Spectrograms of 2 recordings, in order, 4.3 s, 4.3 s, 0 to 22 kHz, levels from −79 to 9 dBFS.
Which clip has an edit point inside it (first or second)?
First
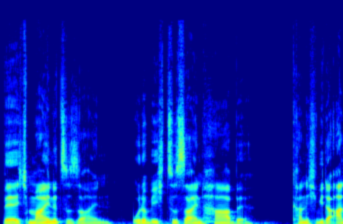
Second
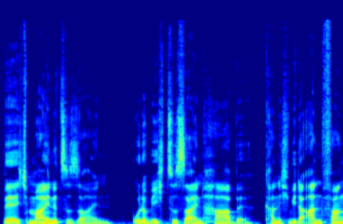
second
